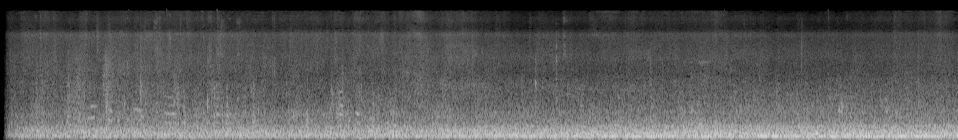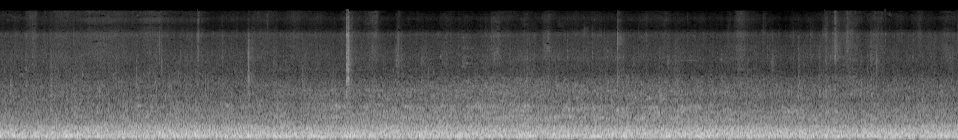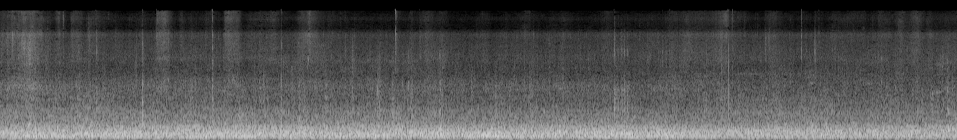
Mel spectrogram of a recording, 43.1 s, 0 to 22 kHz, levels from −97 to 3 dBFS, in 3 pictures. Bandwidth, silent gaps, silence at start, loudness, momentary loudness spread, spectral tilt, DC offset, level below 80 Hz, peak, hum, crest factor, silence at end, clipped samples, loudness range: 16 kHz; none; 0.1 s; -23 LUFS; 5 LU; -8 dB/octave; under 0.1%; -36 dBFS; -6 dBFS; none; 14 dB; 0 s; under 0.1%; 4 LU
